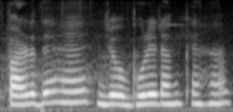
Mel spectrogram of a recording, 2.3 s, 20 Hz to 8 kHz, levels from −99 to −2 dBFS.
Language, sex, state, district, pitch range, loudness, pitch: Hindi, female, Bihar, Patna, 240-275 Hz, -16 LUFS, 255 Hz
